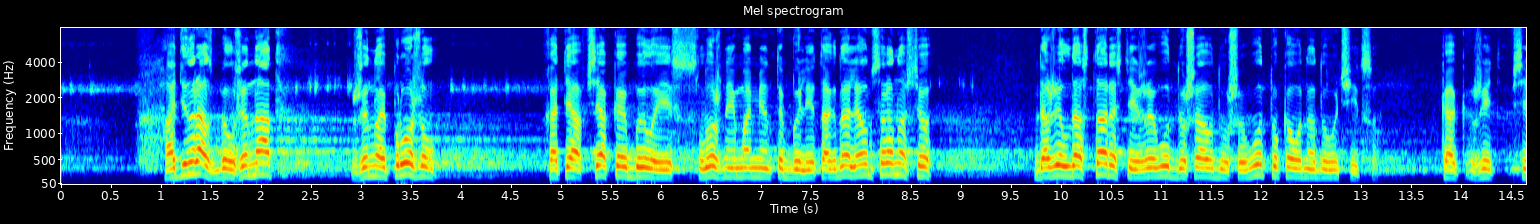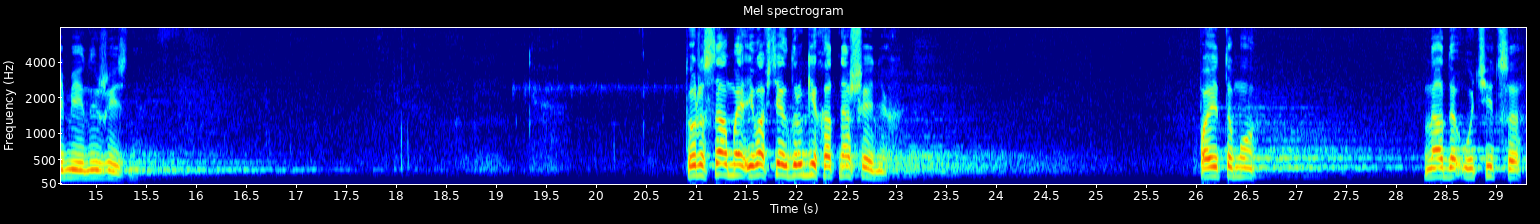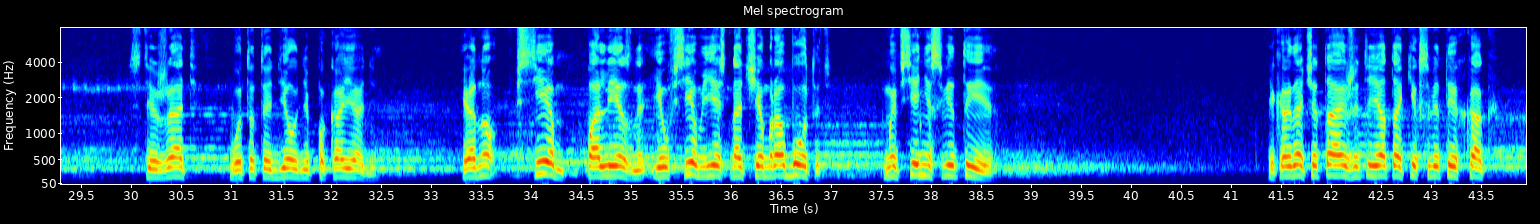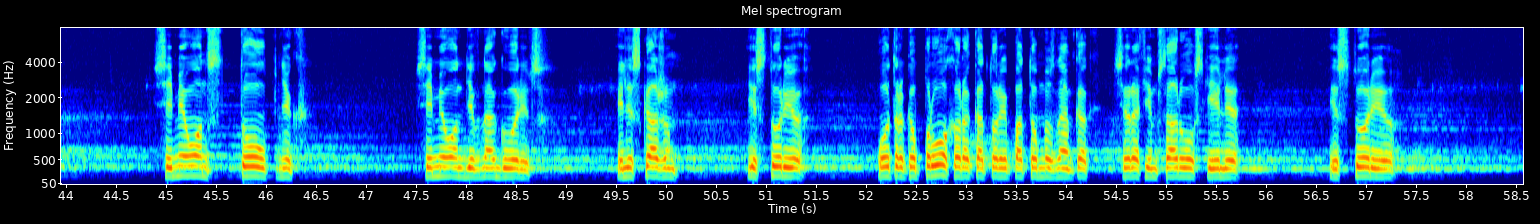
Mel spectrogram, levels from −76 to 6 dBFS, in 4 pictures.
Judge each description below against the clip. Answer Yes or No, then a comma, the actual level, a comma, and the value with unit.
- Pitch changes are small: Yes, narrow, 2.3 semitones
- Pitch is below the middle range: No, medium, 175 Hz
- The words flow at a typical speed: No, slow, 100 wpm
